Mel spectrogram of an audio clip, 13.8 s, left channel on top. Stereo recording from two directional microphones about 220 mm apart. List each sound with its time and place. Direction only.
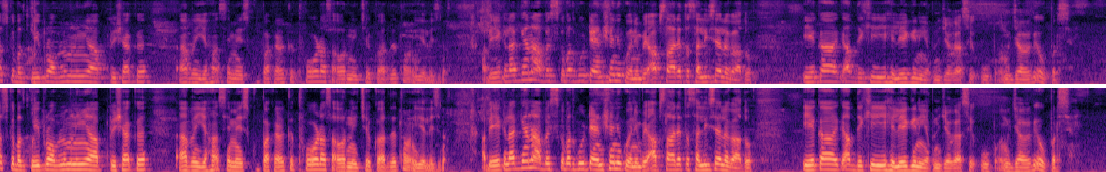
0.0 s speech: 35° right (ahead or behind)
12.5 s speech: 20° right (ahead or behind)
